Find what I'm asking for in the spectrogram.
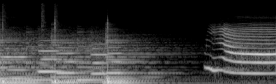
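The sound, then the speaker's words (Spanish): A cat meows in a kitchen, one drawn-out cry near the end whose pitch bends downward, preceded by sustained musical tones with a couple of sharp percussive taps. “Escuchemos la gata de Doña Emelina, que está maullando en la cocina.”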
